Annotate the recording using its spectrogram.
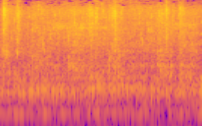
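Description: Tap water running steadily into a sink as wet cloths are rubbed under the stream.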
